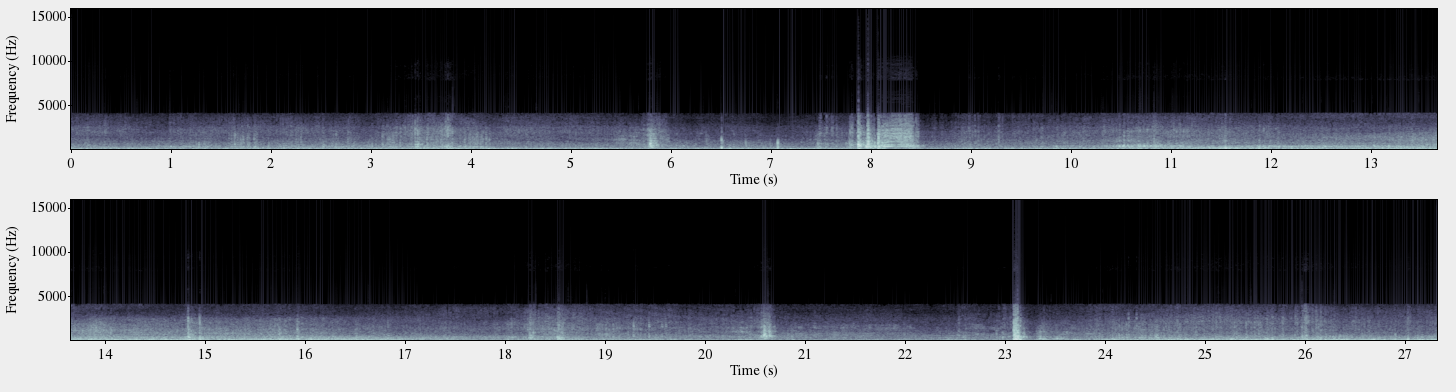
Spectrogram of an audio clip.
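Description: Skateboard wheels rolling on concrete, a steady low rumble, with several sharp clacks of the board popping and landing; the loudest clack comes about eight seconds in.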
